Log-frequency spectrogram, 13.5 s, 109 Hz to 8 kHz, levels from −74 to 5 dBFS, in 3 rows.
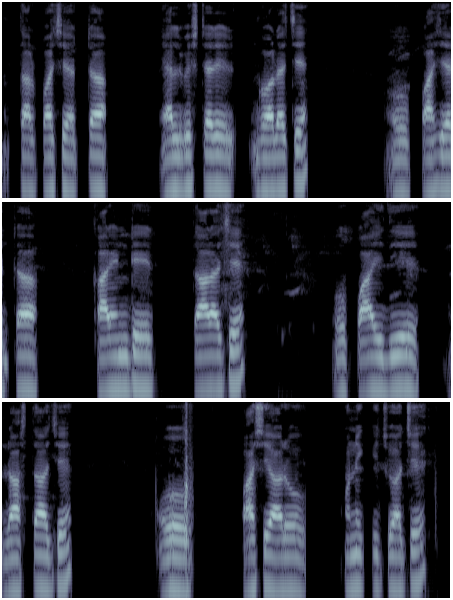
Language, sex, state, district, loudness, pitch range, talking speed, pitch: Bengali, male, West Bengal, Malda, -25 LUFS, 130-145 Hz, 105 wpm, 135 Hz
